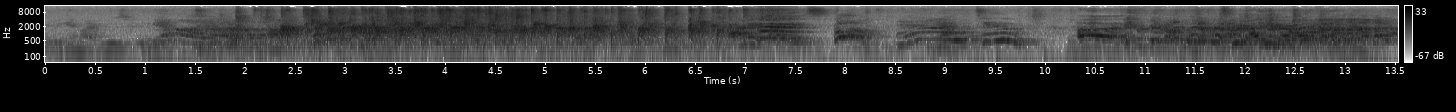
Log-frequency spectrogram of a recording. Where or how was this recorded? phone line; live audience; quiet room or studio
live audience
